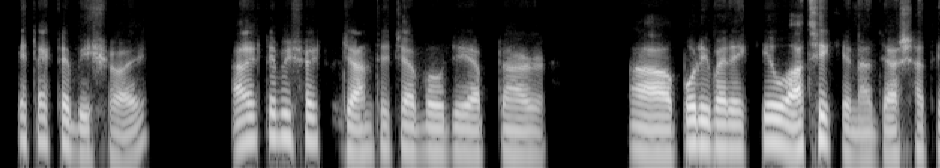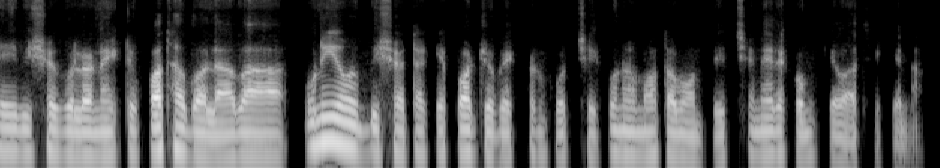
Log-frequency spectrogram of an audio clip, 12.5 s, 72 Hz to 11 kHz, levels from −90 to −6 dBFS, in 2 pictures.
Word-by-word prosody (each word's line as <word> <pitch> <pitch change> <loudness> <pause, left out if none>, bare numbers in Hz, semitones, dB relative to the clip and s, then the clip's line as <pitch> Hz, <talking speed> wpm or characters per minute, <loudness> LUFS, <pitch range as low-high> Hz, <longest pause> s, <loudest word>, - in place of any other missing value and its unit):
এটা 165 - -7
একটা 155 - 0
বিষয়। - - -2 0.7
আরেকটা 170 +3 +2
বিষয় 170 -1 0
একটু - - -36
জানতে 120 +2 +2
চাবো 120 -1 +1
যে, 120 - 0
আপনার 110 -2 -2 0.8
আ - - +6 0.3
পরিবারে 140 -3 +5
কেউ 160 -1 +6
আছে 175 - +3
কিনা, 105 -4 -3
যার 110 -1 +2
সাথে 125 0 -6
এই - - -1
বিষয়গুলো 110 -2 -1
নিয়ে 105 0 -2
একটু 110 - -7
কথা 120 +1 +5
বলা 100 -2 +2
বা, 105 -1 +3 0.4
উনিও 160 0 +4 0.2
বিষয়টাকে 110 -1 -5
পর্যবেক্ষণ 110 -1 -3
করছে, 100 +1 -10
কোনো 110 -2 -4
মতামত 100 -3 -4
দিচ্ছেন। 95 +3 -11
এরকম 105 -2 -5
কেউ 95 - -6
আছে - - -22
কিনা? - - -15
115 Hz, 165 wpm, -24 LUFS, 105-130 Hz, 0.8 s, আ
